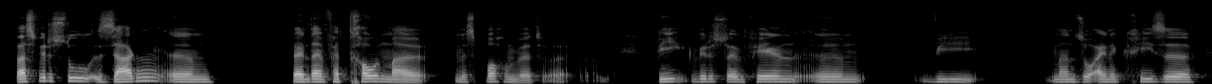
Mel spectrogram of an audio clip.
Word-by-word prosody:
Was 130 0 +5
würdest 160 -1 -1
du 155 -1 +2
sagen, 130 +8 +4
ähm, 115 -1 +1 0.8
wenn 120 0 +6
dein 125 -1 +5
Vertrauen 130 +1 +2
mal 110 -2 +2 0.3
missbraucht 115 +1 -4
wird? 100 0 -4
Äh, - - -10 0.9
wie 130 +1 -2
würdest 130 0 -5
du - - +2
empfehlen 125 +1 0
ähm, 120 -1 -3 0.5
wie 120 -2 -8 0.7
man 120 0 -4
so 115 0 -2
eine 115 +1 -1
Krise 120 -1 -1
120 Hz, 110 wpm, -29 LUFS, 115-130 Hz, 0.9 s, wenn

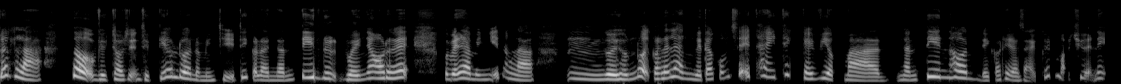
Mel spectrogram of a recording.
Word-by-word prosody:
rất 390 0 0
là 225 - +3 0.3
sợ 325 -7 +8
việc 220 +1 -3
trò 225 -3 0
chuyện 230 - -7
trực 210 -4 -8
tiếp 330 +5 -1
luôn, 285 -7 +4
và 200 - -5
mình 185 0 -9
chỉ 335 - -6
thích, 330 -2 -5
gọi 200 - -2
là, 195 - -1
nhắn 190 +2 -5
tin 325 -2 +3
th - - -3 0.2
với 215 -2 +3
nhau 285 +2 +3
thôi 290 0 +3
ấy. 320 - +4 0.4
V - - -2
với 240 - +5
là 280 - +5
mình 225 -2 -6
nghĩ - - -5
rằng 290 -5 -9
là, 200 -4 0 0.3
ừm, 245 -5 -5
người 230 -1 +9
hướng 235 +3 -1
nội 335 -5 +3
có 255 - 0
lẽ 285 +2 +2
là 345 -4 +1
người 230 -5 -4
ta 240 - -1
cũng 285 +6 -10
sẽ - - -3
thay 375 -4 -6
thích 455 -1 -7
cái 265 -2 0
việc 255 -6 0
mà 185 -4 0 0.2
nhắn 205 0 -6
tin 350 -3 +3
hơn 295 -8 -1
để 185 - -8
có 205 - -8
thể - - -5
là 185 - -5
giải - - -12
quyết 390 +3 -14
mọi 395 - -11
chuyện 300 -5 -11
ấy. 280 -2 -10
255 Hz, 305 wpm, -25 LUFS, 215-315 Hz, 0.4 s, người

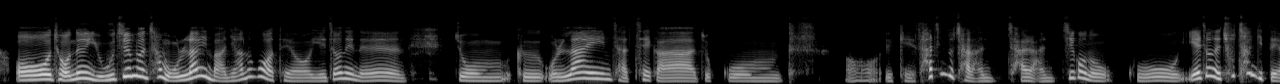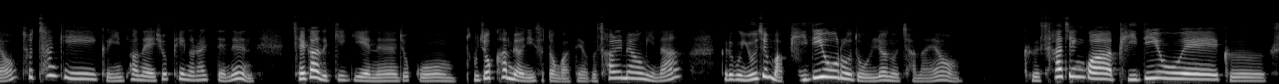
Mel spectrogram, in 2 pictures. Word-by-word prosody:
어 215 +4 +7
저는 235 +5 +4
요즘은 235 - +4
참 345 +3 0
온라인 275 - +4
많이 155 -4 -4
하는 285 - -3
것 365 - +1
같아요. 155 - -3
예전에는 175 - -2 0.5
좀 170 -3 -4
그 165 -2 -4
온라인 250 +8 +1
자체가 155 -10 -5
쪼끔 150 -2 -10 0.6
어 180 0 -14
이렇게 155 -1 -13
사진도 380 - -2
잘 175 - -5
안 150 +1 -11
잘 170 -2 -5
안 150 +1 -11
찍어 300 -2 0
놓고 165 -1 -5
예전에 280 - +4
초창기 400 - -3
때요. 170 - -4
초창기 295 - -2
그 - - -10
인터넷 180 +3 -3
쇼핑을 245 -3 -4
할 215 +1 -6
때는 225 +6 -3 0.4
제가 265 +5 +6
느끼기에는 170 -6 -4
쪼끔 160 -3 -6 0.2
부족한 290 +9 0
면이 170 -11 +1
있었던 165 -1 -8
것 135 - -8
같아요 145 +2 -12
그 150 - -12
설명이나. 275 - -2 0.4
그리고 230 -4 0
요즘 255 - +3
막 - - -1
비디오로도 270 - +5
올려놓잖아요. 160 0 -7 0.6
그 175 - -8
사진과 340 - +5
비디오의 250 0 +4
그 165 -4 -6
200 Hz, 280 characters per minute, -22 LUFS, 165-270 Hz, 0.6 s, 어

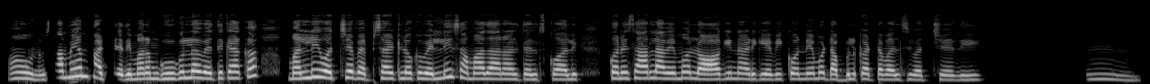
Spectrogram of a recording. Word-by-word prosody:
అవును. 265 -6 0 0.2
సమయం 360 +5 +3
పట్టేది, 240 -4 +1
మనం 265 +1 +2
గూగుల్‌లో 290 +4 +3
వెతికాక, 280 +3 +1 0.5
మళ్ళీ 300 +5 +3
వచ్చే 295 +2 +2
వెబ్సైట్‌లోకి 275 +2 -1
వెళ్ళి, 275 +7 +1
సమాధానాలు 260 -3 0
తెలుసుకోవాలి. 235 0 -2 0.3
కొన్నిసార్లు 285 +1 +2
అవేమో 270 +2 0
లాగిన్ 245 +3 +1
అడిగేవి, 240 0 -2
కొన్నేమో 255 +2 -3
డబ్బులు 230 +3 -3
కట్టవలసి 230 -2 -2
వచ్చేది. 210 0 -7 1.1
హ్మ్. 235 -5 -14
255 Hz, 110 wpm, -20 LUFS, 235-280 Hz, 1.1 s, సమయం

